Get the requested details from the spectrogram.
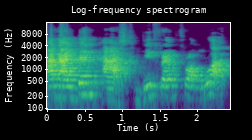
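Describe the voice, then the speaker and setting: There is audible room echo as a woman with a Nigerian accent speaks at a moderate pace. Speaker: podcast host. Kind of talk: casual chat.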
